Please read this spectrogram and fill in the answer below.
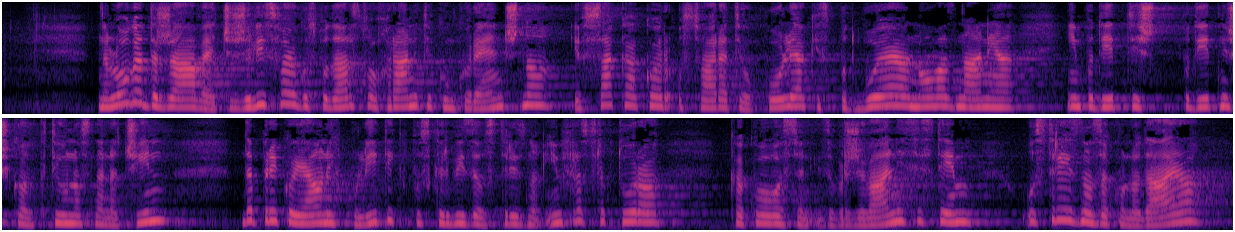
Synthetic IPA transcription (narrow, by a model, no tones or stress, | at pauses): naloːɡad̪əɾʒaːʋɛt͡ʃɛʒɛlisʋɔːjɔɡɔspɔd̪aɾst̪ʋɔːxɾaːnit̪ikɔŋkuɾɛnt͡ʃnɔjɛwsakakɔɾust̪ʋaːɾʲjat̪iɔkoːljakispɔd̪buːjajɔnɔːʋaznaːnja | inpɔd̪jeːt̪niʃkɔakt̪iwnɔst̪nanat͡ʃin | d̪apɾeːkɔjaːwnixpɔlit̪ikpɔskəɾbizaust̪ɾeːznɔʔinfɾast̪ɾukt̪uːɾɔ | kakɔːʋɔst̪ənḭzɔbɾaʒɛʋaːlnisist̪em | ust̪ɾeːznɔzakɔnɔd̪aːjɔ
